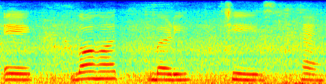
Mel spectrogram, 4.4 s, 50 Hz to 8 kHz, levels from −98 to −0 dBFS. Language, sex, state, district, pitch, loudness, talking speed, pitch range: Hindi, female, Chandigarh, Chandigarh, 210 Hz, -15 LUFS, 70 wpm, 205-235 Hz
